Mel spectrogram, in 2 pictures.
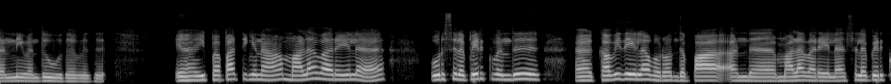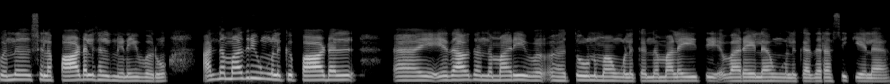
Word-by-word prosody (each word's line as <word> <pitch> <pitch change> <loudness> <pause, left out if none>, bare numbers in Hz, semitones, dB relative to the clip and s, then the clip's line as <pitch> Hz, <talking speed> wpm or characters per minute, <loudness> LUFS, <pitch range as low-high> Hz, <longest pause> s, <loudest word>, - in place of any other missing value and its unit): தண்ணி 155 +2 -2
வந்து 155 +2 -3
உதவுது. 145 -1 -5 0.8
எ - - +3 0.2
இப்ப 215 0 -3
பார்த்தீங்கன்னா, 230 -3 -1 0.2
மழ 205 +2 +1 0.2
வரையில 225 -1 +1 0.8
ஒரு 225 - +4
சில 235 -3 +2
பேருக்கு 245 +1 0
வந்து 220 +2 +1 0.6
அ - - +2 0.2
கவிதைலாம் 230 +1 +3
வரும். 190 0 -2
அந்த 185 0 -3
பா 185 - +5 0.3
அந்த 180 0 -3 0.3
மழ 175 +1 0
வரையில. 175 -1 -2 0.2
சில 210 -1 +1
பேருக்கு 210 0 -1
வந்து 220 +2 0 0.2
சில 205 -2 +2
பாடல்கள் 210 0 +5
நினைவு 175 0 -2
வரும். 160 +1 -4 0.4
அந்த 240 +5 -2
மாதிரி 290 +2 +2
உங்களுக்கு 220 -2 +1
பாடல், 210 +1 +6 0.6
அ - - +1 0.4
ஏதாவது 210 +2 +3
அந்த 200 -1 -2
மாரி 205 +1 +2
வ - - -1 0.4
தோணுமா 195 -2 +2
உங்களுக்கு? 165 -1 -3
அந்த 170 0 -2
மழை 170 +1 0 0.2
தே 170 - -1 0.2
வரையில, 170 0 +1
உங்களுக்கு 155 -1 -3
அத 160 +1 -4
ரசிக்கையில. 155 -2 -4
200 Hz, 150 wpm, -22 LUFS, 170-220 Hz, 0.8 s, பாடல்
